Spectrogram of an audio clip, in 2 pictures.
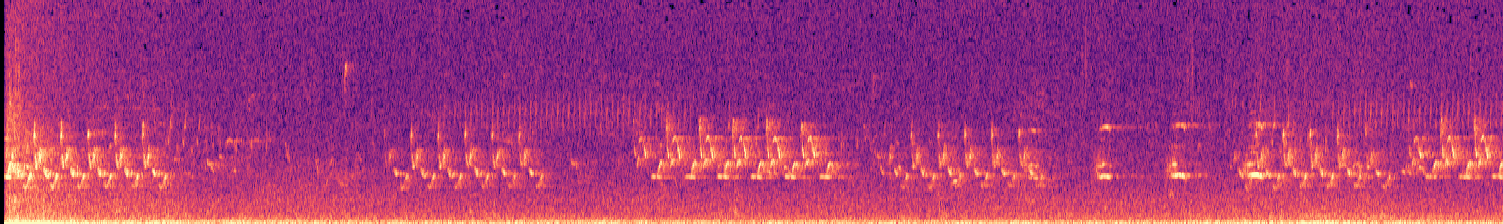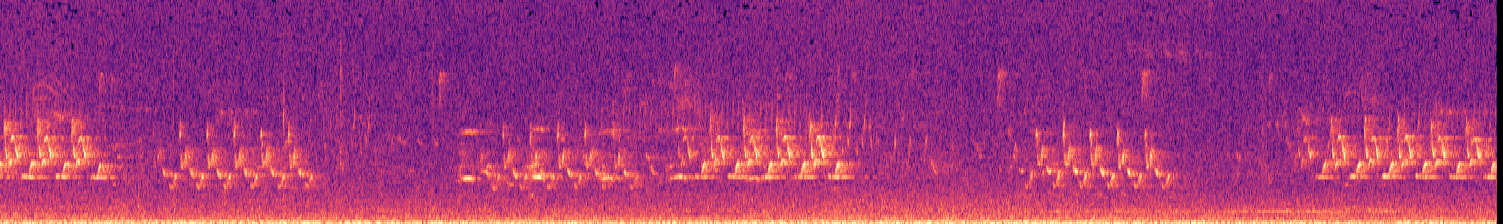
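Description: A songbird singing in the background, repeating a short phrase of rapid notes every two to three seconds. It is faint, over a low steady rumble.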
